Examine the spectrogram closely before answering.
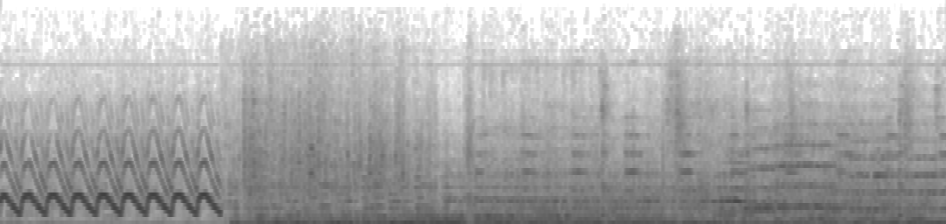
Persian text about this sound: آمبولانس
